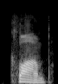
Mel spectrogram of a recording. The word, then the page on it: clomp: American English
